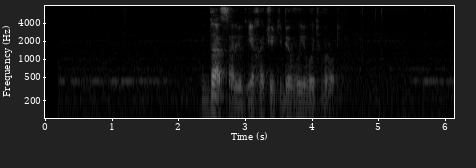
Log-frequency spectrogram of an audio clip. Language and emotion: Russian, neutral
